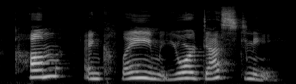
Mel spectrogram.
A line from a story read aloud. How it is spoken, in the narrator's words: she shouts, voice echoing in the arches of the hall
